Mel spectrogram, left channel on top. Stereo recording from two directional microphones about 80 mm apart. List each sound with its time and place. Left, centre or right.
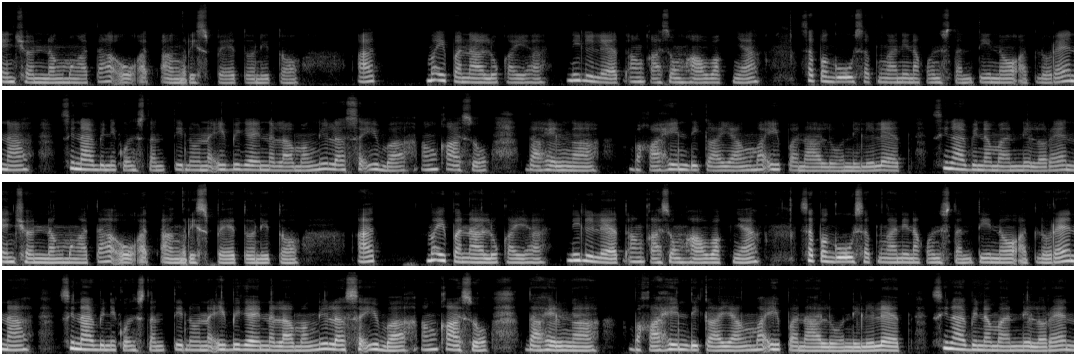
0.0 s a woman's voice: right
0.5 s speech: centre
0.8 s a woman's voice: right
3.5 s a woman's voice: right
8.0 s a woman's voice: right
